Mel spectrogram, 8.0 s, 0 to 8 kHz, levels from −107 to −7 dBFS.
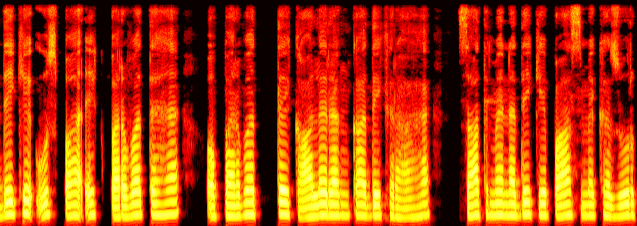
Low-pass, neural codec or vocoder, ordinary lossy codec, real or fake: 7.2 kHz; none; none; real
